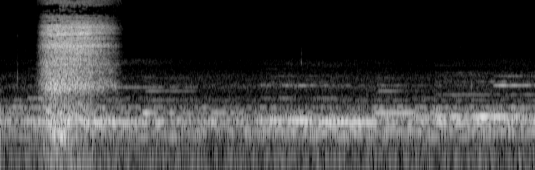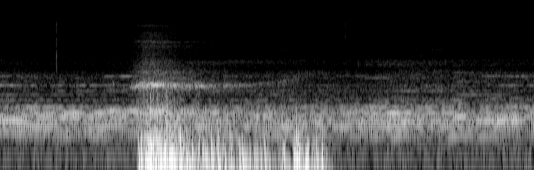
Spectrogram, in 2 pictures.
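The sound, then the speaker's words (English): Slow, deep breathing: a brief airy hiss of breath, then after a long quiet pause a longer, heavier rushing breath, both soft against a faint steady background. “let's do our commemorative breath and come back to ourselves.”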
